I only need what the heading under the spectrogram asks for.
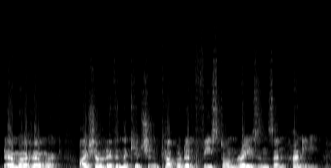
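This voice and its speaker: A cheerful little boy turned mouse from a children's story, played by a male reader. He is silly and eager, his voice lifted in pitch and bouncing along. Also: lively intonation, fairly quick, close to an everyday voice. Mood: gleeful.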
